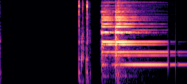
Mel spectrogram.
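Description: Subscribe-button animation sound effects: a quick mouse click, then about a second in another click pair followed by a bright notification-bell ding, the loudest sound, that rings and fades slowly.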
